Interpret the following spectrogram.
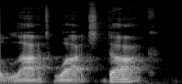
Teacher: in general American English it's that back open a sound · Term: back open ah sound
